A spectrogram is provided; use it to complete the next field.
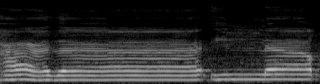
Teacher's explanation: மத்தை தொடர்ந்து அடுத்த வாத தொடக்கத்தில் அலிஃப் இருக்குது. ஸோ இது மத்து முன்ஃபசில் 4 ஹரக்கத்தளவு நீட்டம் கொடுத்து ஓதணும். இல்லை ஷத்தா இருக்க அழுத்தம் கொடுக்கணும்.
